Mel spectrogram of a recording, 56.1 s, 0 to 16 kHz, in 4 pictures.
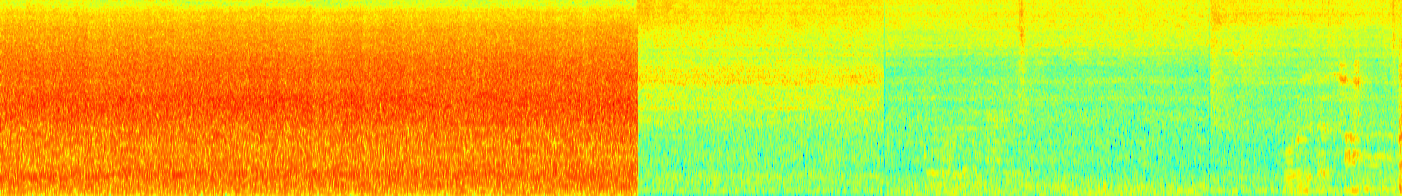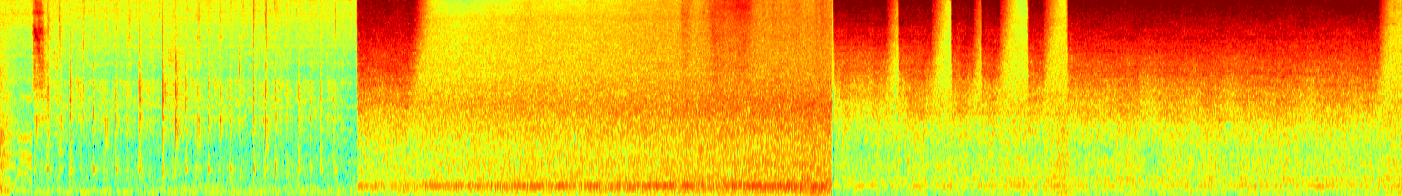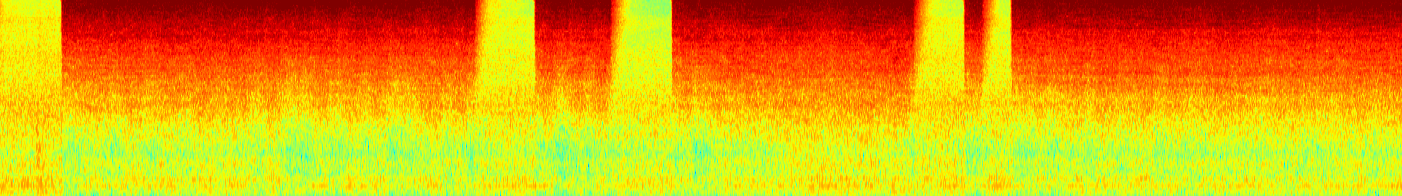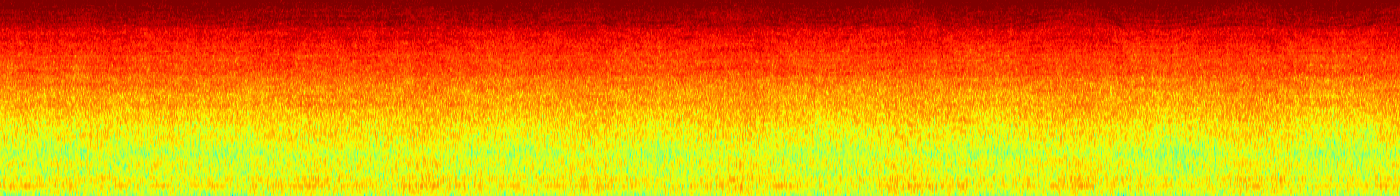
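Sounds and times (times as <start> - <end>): compressed air hissing: 14.3 - 18.3, 34.8 - 56.0.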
